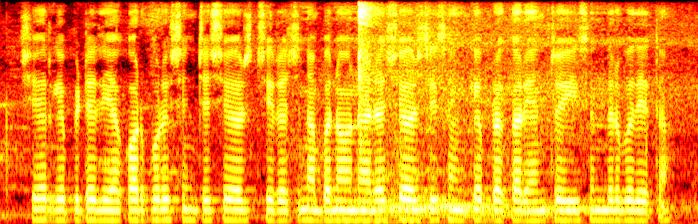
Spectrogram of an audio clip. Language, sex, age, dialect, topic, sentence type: Marathi, male, 25-30, Southern Konkan, banking, statement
